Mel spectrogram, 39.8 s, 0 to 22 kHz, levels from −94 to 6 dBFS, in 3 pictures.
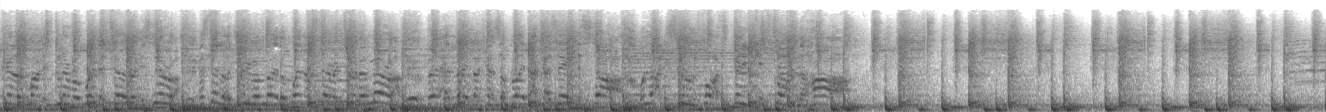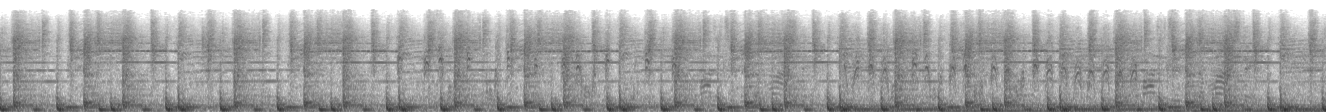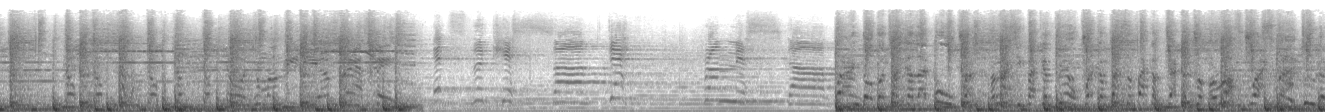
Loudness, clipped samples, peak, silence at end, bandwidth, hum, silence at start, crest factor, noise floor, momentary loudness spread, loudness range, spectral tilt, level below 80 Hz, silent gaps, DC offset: -25 LUFS; under 0.1%; -10 dBFS; 0 s; 15 kHz; none; 0 s; 14 dB; -50 dBFS; 5 LU; 4 LU; -4.5 dB/octave; -36 dBFS; none; under 0.1%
